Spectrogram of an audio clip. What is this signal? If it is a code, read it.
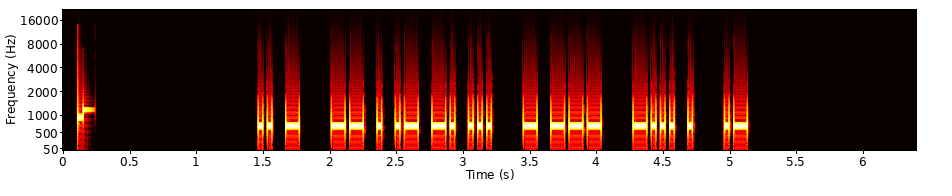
Morse code, heard as a keyed tone, about 34 wpm, 700 Hz. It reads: IT MEANS TO BE A
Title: Sets of 5 Words Encore2 35wpm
